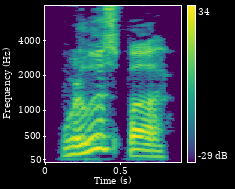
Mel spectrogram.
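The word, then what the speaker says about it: Völuspá: of this willow spa we're loose bah and yes i'm pronouncing it with the w because they don't have v in norse or german so i'm saying we're loose bah i'm probably wrong but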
